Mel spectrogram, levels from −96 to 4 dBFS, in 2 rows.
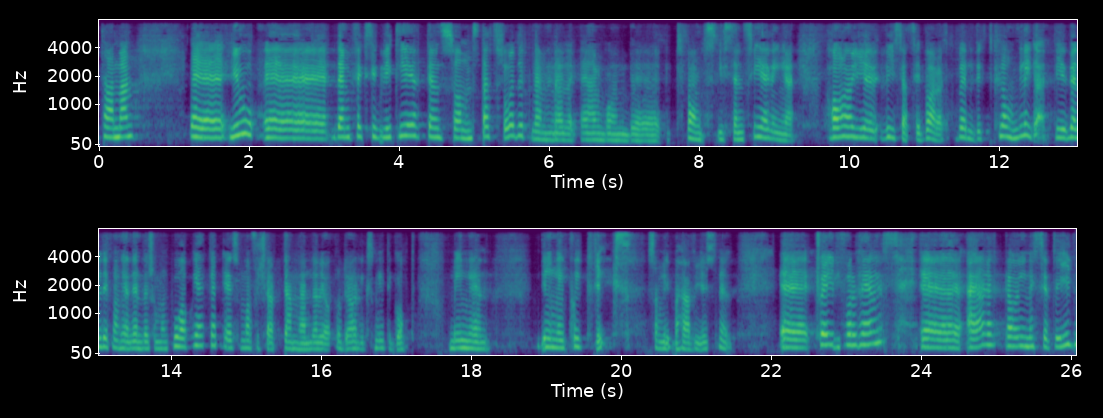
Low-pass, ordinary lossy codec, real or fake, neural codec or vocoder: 7.2 kHz; none; fake; codec, 16 kHz in and 24 kHz out, 0.6 kbps, FireRedTTS-2 codec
